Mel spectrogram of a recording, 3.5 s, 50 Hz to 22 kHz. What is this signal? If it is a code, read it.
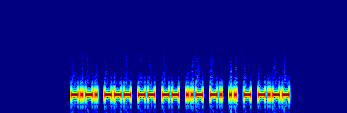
Morse code, heard as a keyed tone, about 53 wpm, 700 Hz. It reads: COMMUNITY
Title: Sentences from Top 1200 Words - New Word Drill Alt - 50wpm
